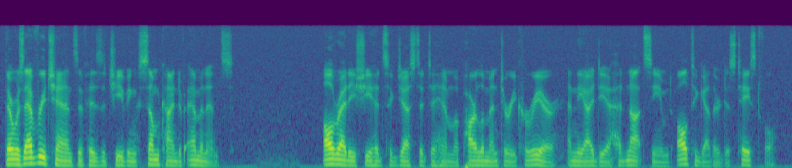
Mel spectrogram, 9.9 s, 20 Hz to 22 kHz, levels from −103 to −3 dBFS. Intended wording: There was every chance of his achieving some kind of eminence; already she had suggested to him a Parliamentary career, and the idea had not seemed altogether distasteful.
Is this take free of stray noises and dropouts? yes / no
yes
